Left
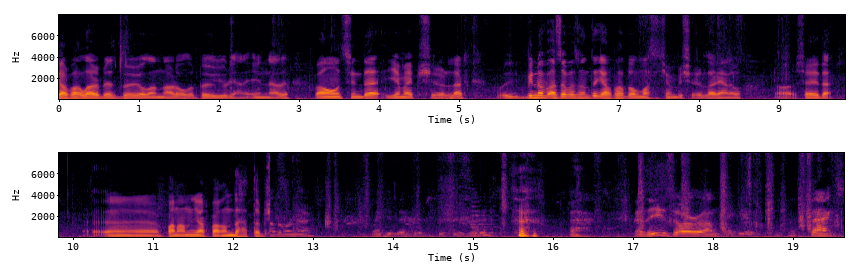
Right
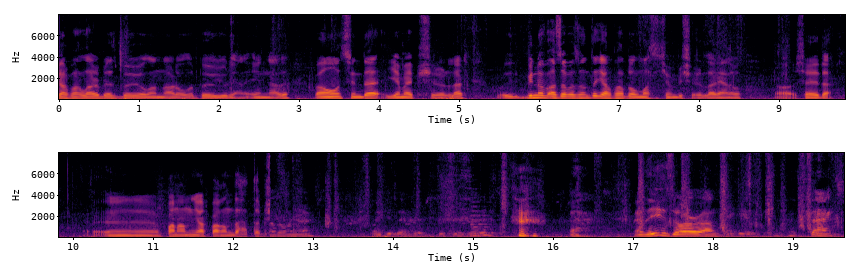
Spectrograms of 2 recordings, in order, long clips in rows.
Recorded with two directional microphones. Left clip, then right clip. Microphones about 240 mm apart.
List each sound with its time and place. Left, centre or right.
0.0 s speech: left
1.8 s speech: left
10.2 s speech: left
13.8 s speech: centre
15.5 s speech: centre
17.0 s speech: centre
17.3 s speech: right
18.4 s speech: centre
19.2 s speech: left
